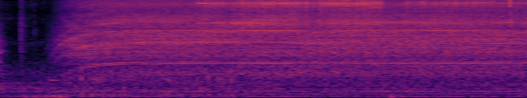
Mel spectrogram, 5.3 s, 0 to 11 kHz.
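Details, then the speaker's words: xTool D1 Pro 40 W diode laser engraving: steady, outright crackling hiss with a thin high tone over it; normal operation. "you hear that crackling sound I mean it is outright crackling"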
